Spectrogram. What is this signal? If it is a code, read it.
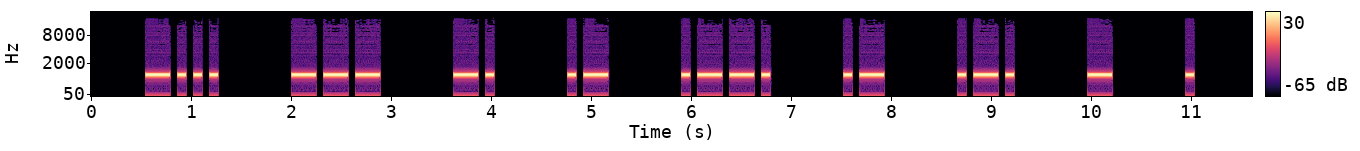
Morse code, heard as a keyed tone, about 15 wpm, spaced as for 8 wpm, 1000 Hz. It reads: BONAPARTE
